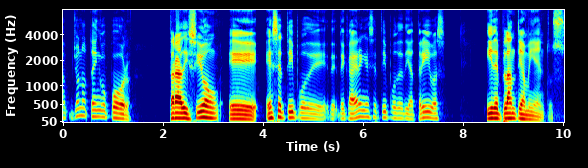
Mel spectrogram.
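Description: A man with a Dominican accent speaks at a very slow pace and medium pitch. His pitch varies in an ordinary way while his loudness swings widely. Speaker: radio host. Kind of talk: casual chat. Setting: studio.

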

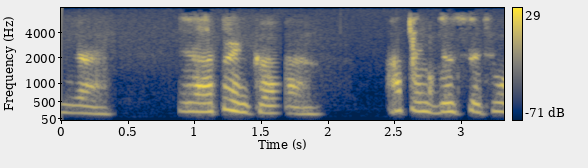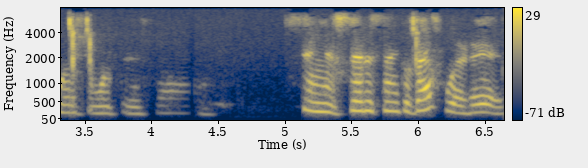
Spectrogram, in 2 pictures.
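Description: Somewhat breathy and fairly high in pitch with ordinary variation, a woman speaks fairly slowly with long, frequent pauses and big swings in loudness. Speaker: podcast host. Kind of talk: casual interview chat.

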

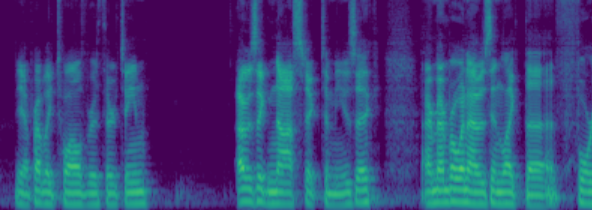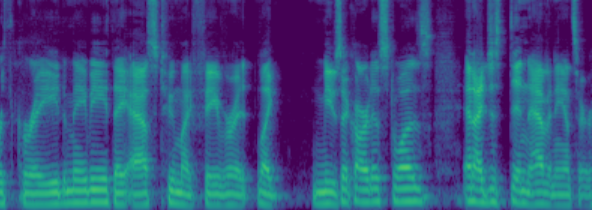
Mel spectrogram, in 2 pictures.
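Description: This is an unremarkable speaking voice with an American accent, ordinary pitch variation and a moderate pace. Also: man, medium pitch for a man. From US Pacific Northwest, Seattle area. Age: 20s. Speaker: musician. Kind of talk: casual chat.

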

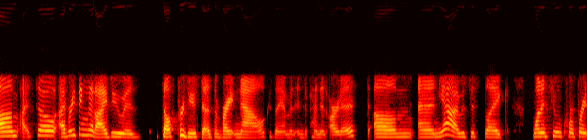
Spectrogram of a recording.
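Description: Medium pitch from a woman with an unremarkable speaking voice, ordinary pitch variation and a moderate pace. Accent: American. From Long Island, New York (Montauk). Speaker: singer-songwriter. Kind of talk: radio interview.

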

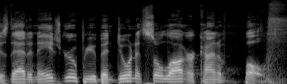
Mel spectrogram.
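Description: At a fairly quick pace, a man with an American accent speaks in an unremarkable speaking voice at a medium pitch with ordinary pitch variation. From Michigan. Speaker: radio host. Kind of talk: casual interview.

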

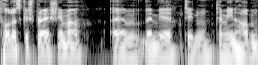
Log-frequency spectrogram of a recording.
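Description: A man with a fairly low pitch at a fairly slow pace, in a very clean recording with a silent background. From Switzerland, Aargau. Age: 20s. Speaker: hospitality student living with HIV. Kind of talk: interview. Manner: hesitant, many fillers.

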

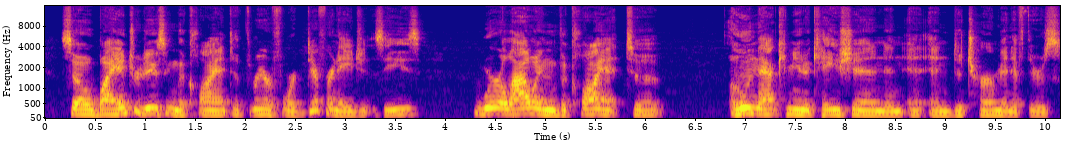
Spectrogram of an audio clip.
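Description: Using a normal speaking voice, a man talks at a moderate pace and a fairly high pitch with ordinary pitch variation. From North Carolina. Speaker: marketing entrepreneur. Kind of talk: interview.

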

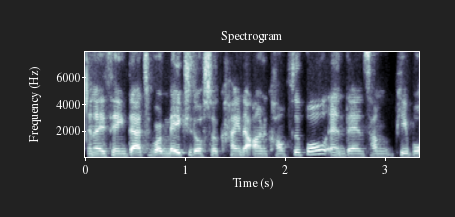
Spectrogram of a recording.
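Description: A woman speaks with a Finnish accent in a fairly low pitch with a dark, mellow tone. Her intonation is fairly even, and the background is quiet. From Finland. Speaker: breathwork coach and former volleyball player. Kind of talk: casual interview.

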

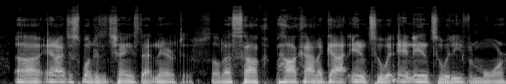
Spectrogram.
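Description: A man talks very fast with a very deep, low pitch in an American accent. His intonation is monotone and flat. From Columbus, Ohio (East Side). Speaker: Marine Corps veteran, state employee. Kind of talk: casual panel interview.

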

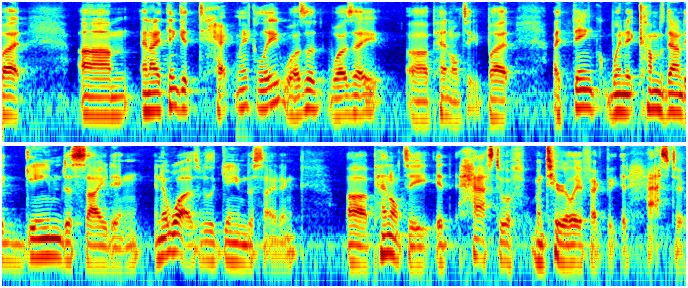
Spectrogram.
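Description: A man with an unremarkable speaking voice and an American accent, fairly low in pitch, with ordinary pitch variation at a moderate pace. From Georgia, US (from age 11). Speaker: personal injury lawyer. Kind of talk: casual interview chat.

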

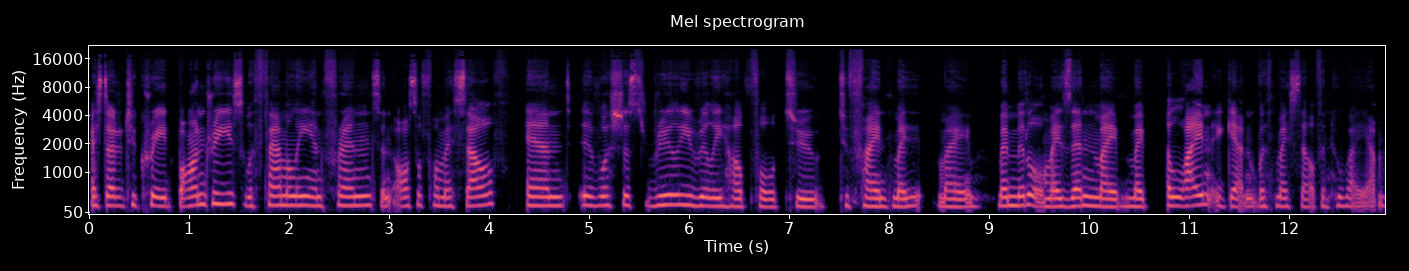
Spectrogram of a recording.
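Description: With a German accent, a woman speaks at medium pitch and a moderate pace, with flat, monotone intonation and hardly any pauses. The sound is dry and close with no echo, in a very clean recording with a silent background. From Germany. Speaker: podcast co-host. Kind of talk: casual chat.

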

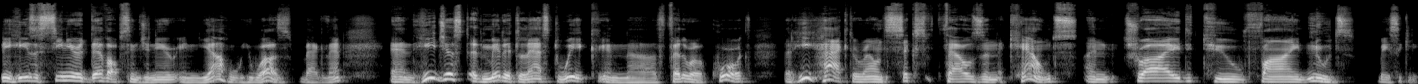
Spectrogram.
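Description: Speaking at a fairly slow pace with lively intonation, a man with an Israeli accent is heard on a very clean recording with a silent background. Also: medium pitch for a man. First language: Hebrew. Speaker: podcast host, guest. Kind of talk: casual chat.

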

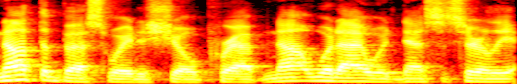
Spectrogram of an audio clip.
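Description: Very fast and bright, sharp in tone, a man with an American accent speaks at medium pitch with ordinary pitch variation. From Boston area, then New Jersey. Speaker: business owner, former radio broadcaster. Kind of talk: casual interview.

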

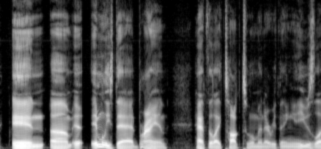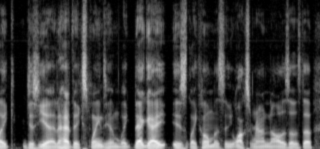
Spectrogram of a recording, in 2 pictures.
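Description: Very fast and at a fairly low pitch, a man with an American accent speaks with fairly even intonation. The recording is very clean with a silent background and a dry, close sound with no echo. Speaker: podcast host, designer. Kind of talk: casual chat, interview-style conversation. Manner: casual, conversational.

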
